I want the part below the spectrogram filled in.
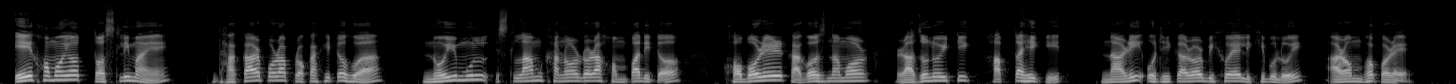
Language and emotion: Assamese, neutral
